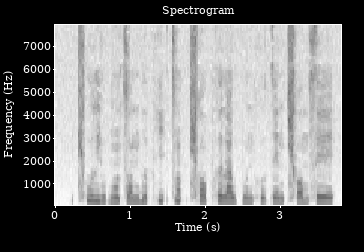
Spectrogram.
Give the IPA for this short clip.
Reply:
t͡ɕʰu˥˧lju˨˩ ɡɔ̃˨˩t͡sɔ˧nbə˥˧pʰi˦ʔ t͡sɔ̃˦t̚t͡ɕʰɔ˦pʰə˥˧la˧w pu˨˩nhu˨˩ t̪e˧nt͡ɕʰɔ˧m se˥˧

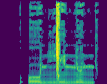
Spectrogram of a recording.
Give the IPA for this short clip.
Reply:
ʔonʲŋ͡ǀĩnʲɾə̃nʲ

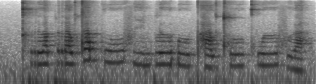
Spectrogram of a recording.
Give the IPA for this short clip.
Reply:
kʰrɯ˦˥a̯ pra˧wta˥˩p̚kwuː˦˥ fiː˧nplɯː˦˥ʔuː˧pʰa˧w tʰuː˧kʰwɯː˦˥ fɯ˧a̯

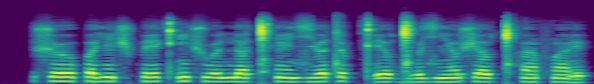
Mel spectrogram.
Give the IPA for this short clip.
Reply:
ʃɵʊ̯pəjẽʃ pekʼĩʃwɵ nəǀʰẽ zʲɵə̯tɵpkʼeʊ̯ɡ͡ǀɪʊ̯ zʲẽʊ̯ʃəʊ̯ ǀʰə̃ fə̃ɪ̯

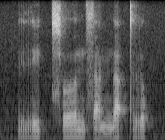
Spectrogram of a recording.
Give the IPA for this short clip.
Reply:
ri˦˥t̚ t͡ɕʰɤː˥˩n sa˨˩ŋna˥˩ʔtro˥˩k̚

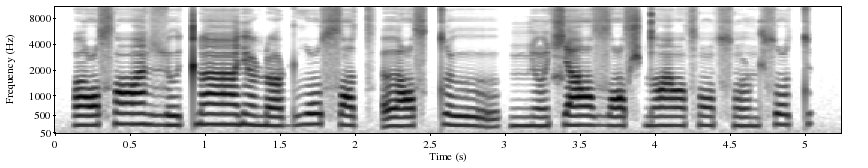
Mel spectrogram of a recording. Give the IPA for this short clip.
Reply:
ɔsˤãː ɮutɳãːɾʲɔ̃ ɳɔɖðˤusˤɛ t͡sʼɤːsˤtuː | ɲõɕaː zˤɤsˤɖãːsˤõ sˤũɖsˤut

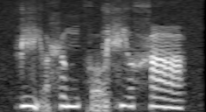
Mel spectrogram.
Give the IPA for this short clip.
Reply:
vʲɔ̰ħumkɔ̰ fʲɔxɑ

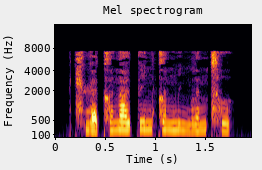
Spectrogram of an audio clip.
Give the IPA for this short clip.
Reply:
t͡ɕʰɥɛ̰˨˩kʰə˧˥n a˥ɪ̯t̪i˥nkə˥nmi˥˩ŋ lə˧˥nt͡sʰɹ̩˧

